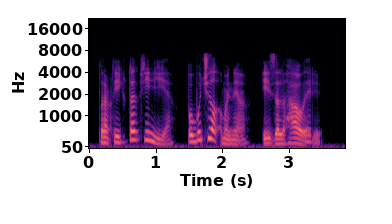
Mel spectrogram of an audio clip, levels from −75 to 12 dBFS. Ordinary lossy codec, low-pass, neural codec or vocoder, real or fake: Opus, 64 kbps; 7.2 kHz; autoencoder, 22.05 kHz, a latent of 192 numbers a frame, VITS, trained on many speakers; fake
